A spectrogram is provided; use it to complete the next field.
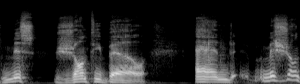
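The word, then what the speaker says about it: Miss Gentilbelle: a story I believe the way to pronounce this is Miss Jean T bell and Miss Jean T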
